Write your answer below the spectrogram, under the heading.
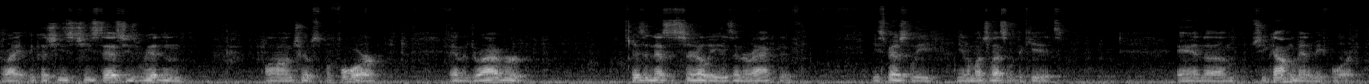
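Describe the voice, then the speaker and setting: A man talks in a very deep, low voice with fairly even intonation. There is audible room echo, and his pauses are long and frequent. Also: moderate pace. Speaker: tour bus driver. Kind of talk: casual vlog monologue. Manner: halting, many fillers.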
